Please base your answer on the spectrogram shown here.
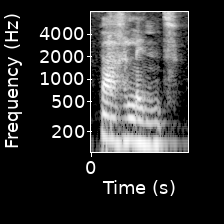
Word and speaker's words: parlent: Il or elle with a final S, remember to always put, if you write it, if you say it as it's written, parlent. But you will never pronounce it. Never.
